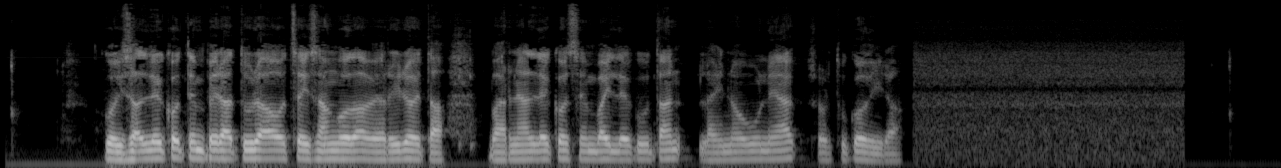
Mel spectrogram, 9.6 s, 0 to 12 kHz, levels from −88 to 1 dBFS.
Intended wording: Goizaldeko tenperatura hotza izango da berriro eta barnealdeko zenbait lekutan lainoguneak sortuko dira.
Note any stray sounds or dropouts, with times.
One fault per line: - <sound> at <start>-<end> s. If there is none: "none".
none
